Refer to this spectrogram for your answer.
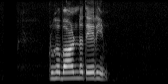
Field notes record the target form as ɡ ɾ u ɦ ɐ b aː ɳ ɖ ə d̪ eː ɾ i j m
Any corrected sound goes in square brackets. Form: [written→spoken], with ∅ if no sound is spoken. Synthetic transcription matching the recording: ɡ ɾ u ɦ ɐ b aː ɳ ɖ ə [d̪→t̪] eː ɾ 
